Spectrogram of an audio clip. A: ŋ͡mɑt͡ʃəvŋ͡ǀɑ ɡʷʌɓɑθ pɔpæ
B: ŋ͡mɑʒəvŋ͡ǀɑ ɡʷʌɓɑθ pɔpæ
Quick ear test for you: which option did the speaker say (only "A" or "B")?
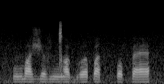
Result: B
